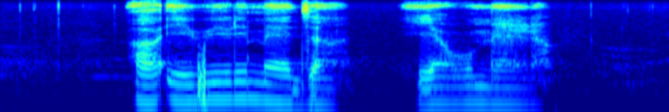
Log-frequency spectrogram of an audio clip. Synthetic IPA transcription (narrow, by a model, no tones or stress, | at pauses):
aʔiβiɺimɛd͡za | jaɦumɛːɺa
